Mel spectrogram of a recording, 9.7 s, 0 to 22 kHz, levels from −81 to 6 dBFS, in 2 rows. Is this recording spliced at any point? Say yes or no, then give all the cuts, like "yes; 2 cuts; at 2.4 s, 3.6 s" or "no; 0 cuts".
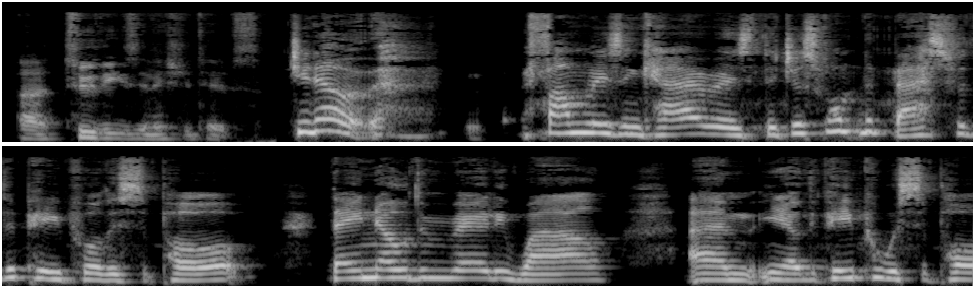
yes; 1 cut; at 1.4 s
